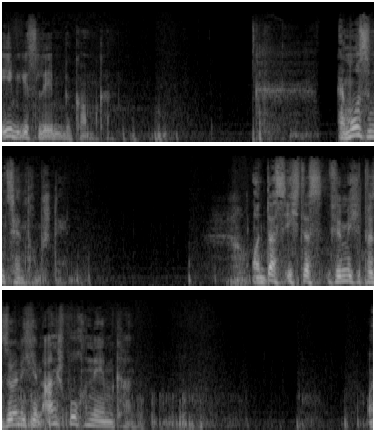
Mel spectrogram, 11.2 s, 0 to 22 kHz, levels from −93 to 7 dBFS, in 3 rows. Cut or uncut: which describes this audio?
cut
